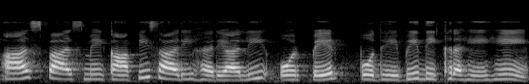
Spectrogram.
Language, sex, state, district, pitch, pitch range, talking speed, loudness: Hindi, female, Madhya Pradesh, Dhar, 235 Hz, 215-260 Hz, 135 wpm, -16 LUFS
